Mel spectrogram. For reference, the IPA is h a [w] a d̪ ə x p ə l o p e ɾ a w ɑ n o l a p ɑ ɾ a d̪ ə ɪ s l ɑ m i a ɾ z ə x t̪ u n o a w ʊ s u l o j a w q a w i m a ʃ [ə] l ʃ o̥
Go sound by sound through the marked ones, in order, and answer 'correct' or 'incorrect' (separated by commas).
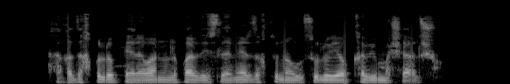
incorrect, incorrect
